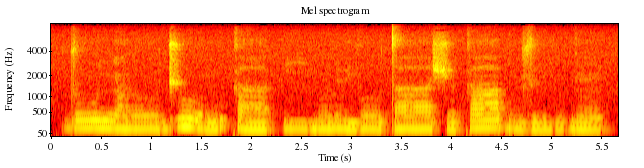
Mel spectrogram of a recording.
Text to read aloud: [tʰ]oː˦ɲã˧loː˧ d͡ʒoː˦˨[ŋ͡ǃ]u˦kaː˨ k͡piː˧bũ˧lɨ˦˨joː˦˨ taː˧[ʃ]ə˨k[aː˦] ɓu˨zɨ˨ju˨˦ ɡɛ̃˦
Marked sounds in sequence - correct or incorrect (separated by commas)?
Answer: incorrect, incorrect, correct, correct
